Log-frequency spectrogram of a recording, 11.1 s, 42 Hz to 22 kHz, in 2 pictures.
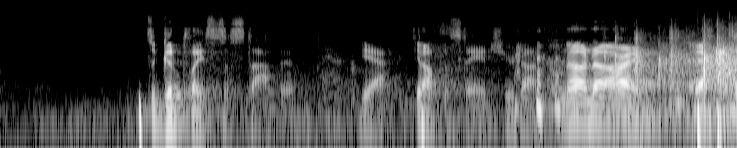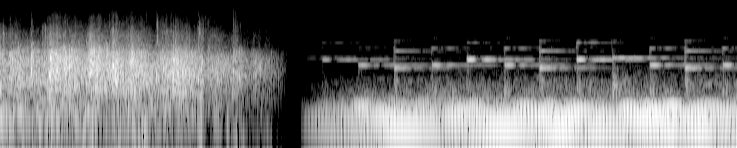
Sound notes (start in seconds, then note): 4.3 applause; 7.8 bright music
